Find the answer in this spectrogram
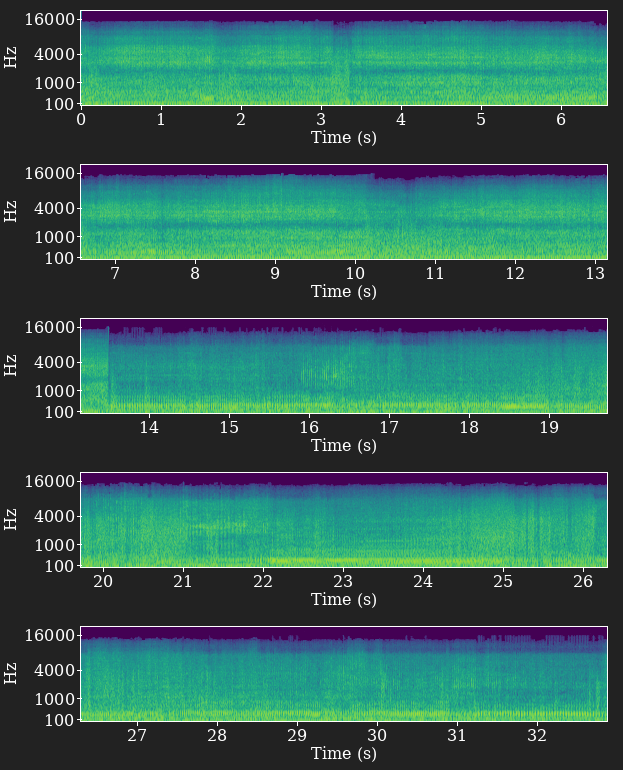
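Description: KTM four-stroke single-cylinder dirt bike engine running under load as it is ridden along a dirt trail, revs rising and falling with the throttle.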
